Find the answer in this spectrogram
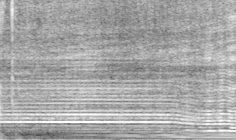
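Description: Kamancha (Azerbaijani spike fiddle) bowed in one long sustained note that slides down to a lower note near the end.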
